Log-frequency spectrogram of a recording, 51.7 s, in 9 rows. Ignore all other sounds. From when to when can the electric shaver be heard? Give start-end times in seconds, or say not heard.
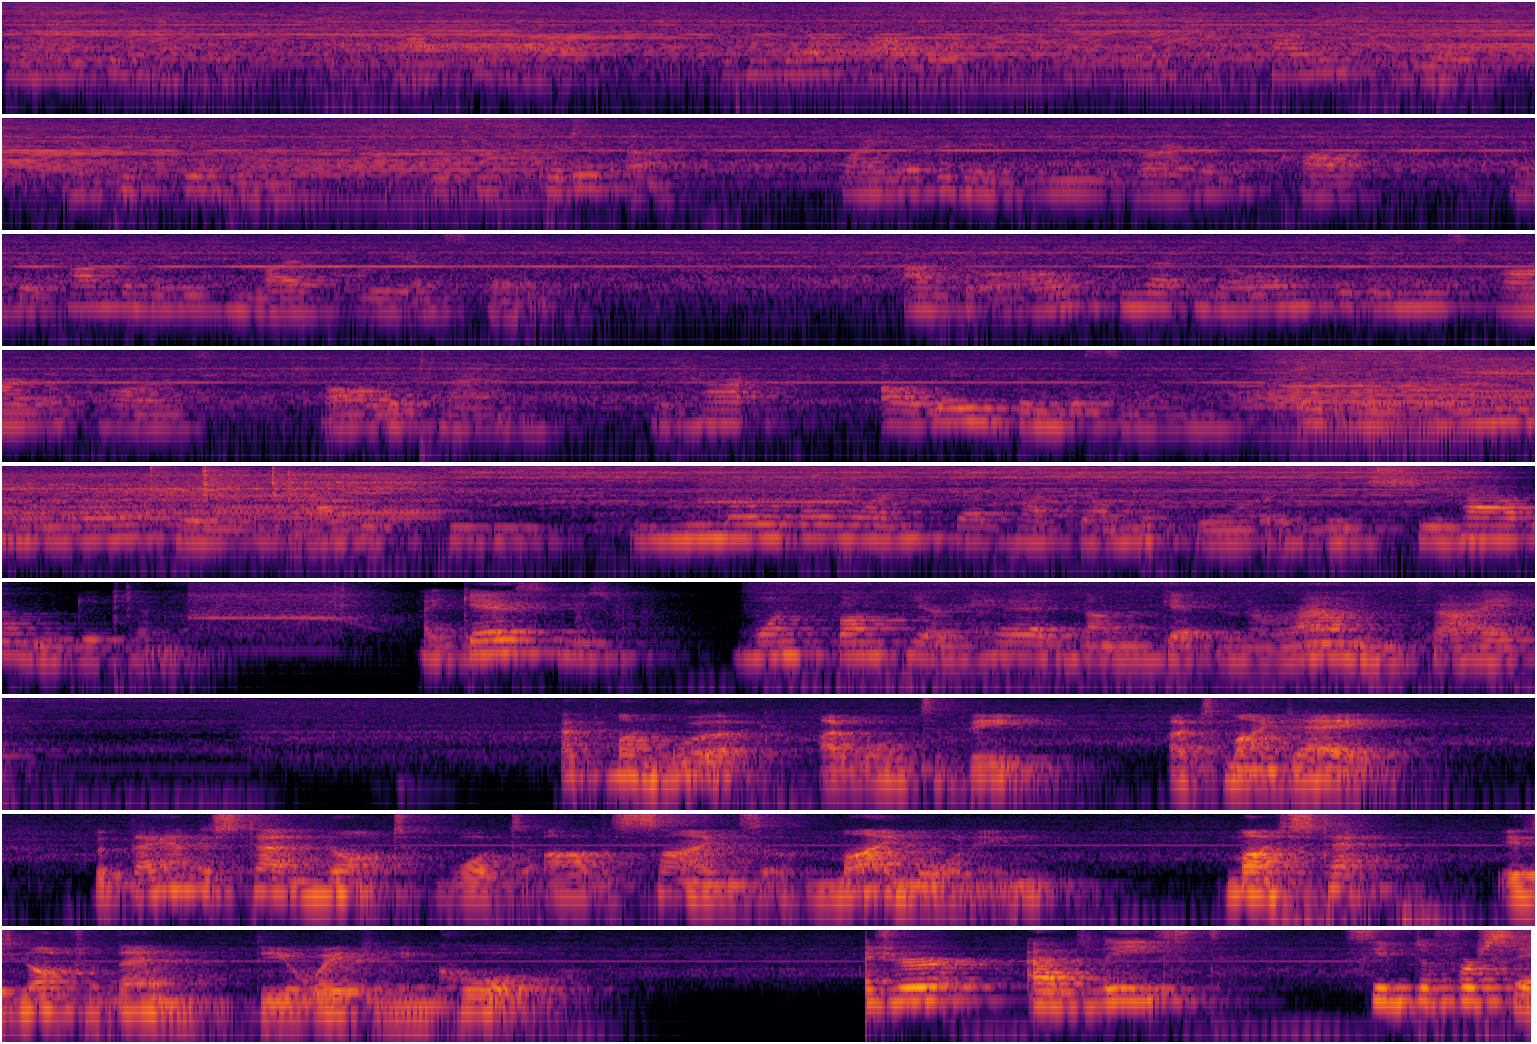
0.0-8.0, 21.8-28.6.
